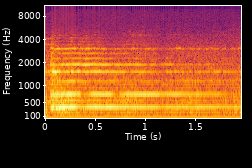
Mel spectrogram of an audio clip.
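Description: A train horn blares in one long, steady chord, loud, holding for about two seconds over a low rumble of rail noise. No voices are heard.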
